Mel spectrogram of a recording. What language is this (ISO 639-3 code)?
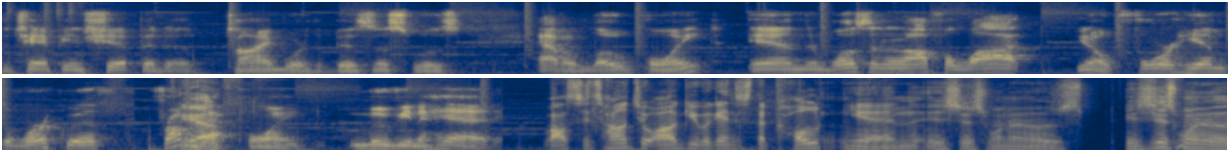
eng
